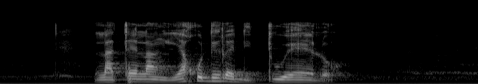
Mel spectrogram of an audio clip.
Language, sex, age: Tswana, male, 20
